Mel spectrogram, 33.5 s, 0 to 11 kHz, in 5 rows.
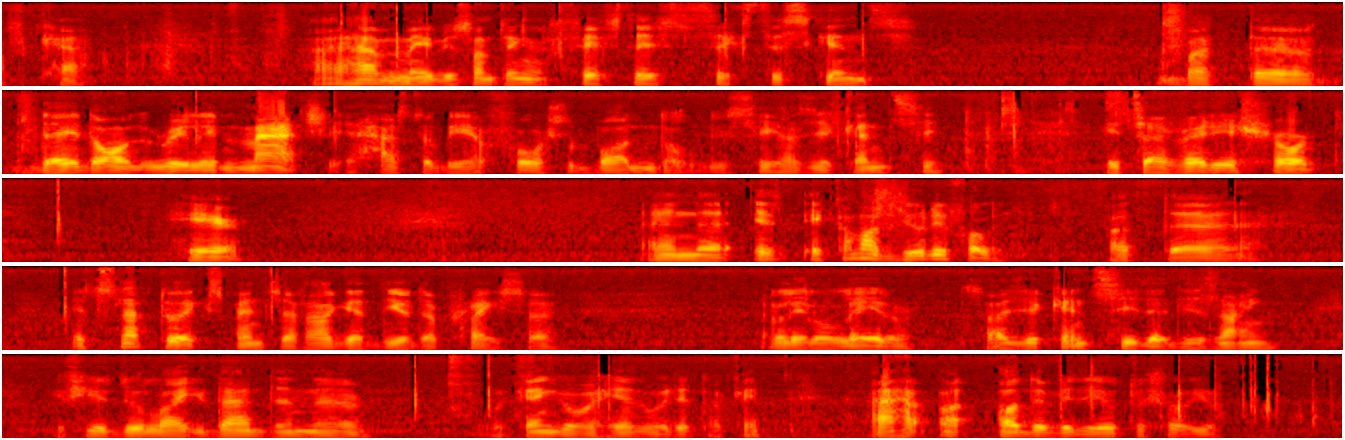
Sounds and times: Speech: 0.0s - 0.5s, 1.5s - 4.6s, 5.8s - 11.5s, 12.2s - 13.4s, 14.2s - 14.7s, 16.6s - 19.8s, 20.4s - 23.0s, 23.9s - 33.0s.

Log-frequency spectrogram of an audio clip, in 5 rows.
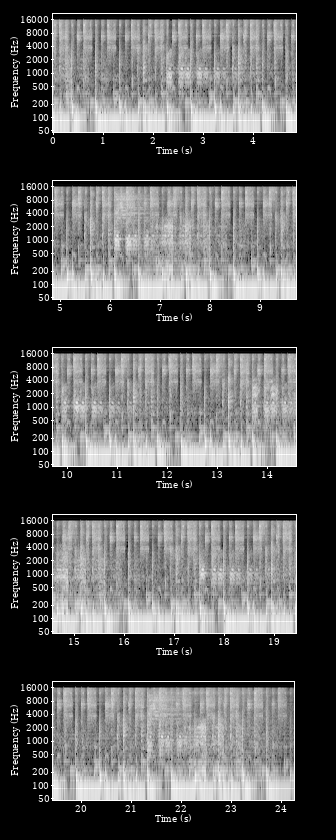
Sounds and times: Music: 0.0s - 24.2s.

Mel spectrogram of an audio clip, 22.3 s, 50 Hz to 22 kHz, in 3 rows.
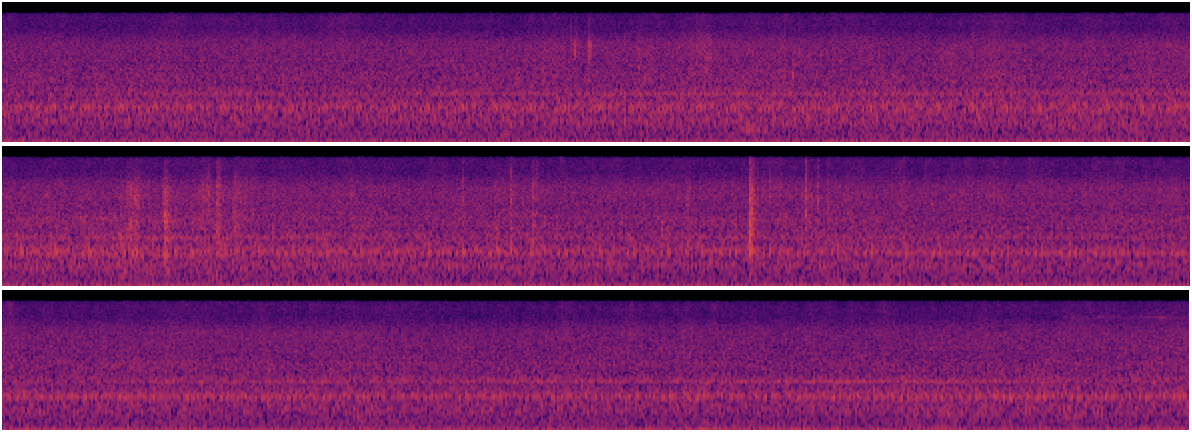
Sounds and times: Vehicle: 0.0s - 22.2s.

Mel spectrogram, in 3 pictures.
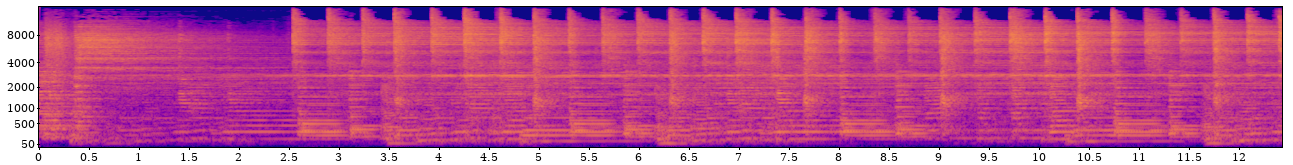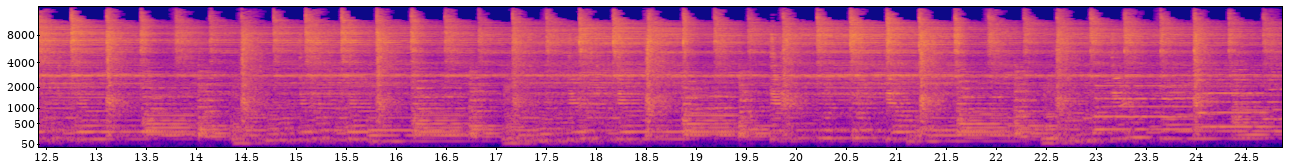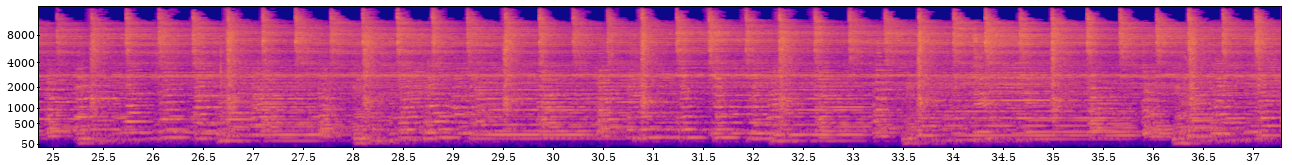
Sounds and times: Inside, large room or hall: 0.0s - 37.2s
Jazz: 0.0s - 37.2s
Orchestra: 0.0s - 37.2s.

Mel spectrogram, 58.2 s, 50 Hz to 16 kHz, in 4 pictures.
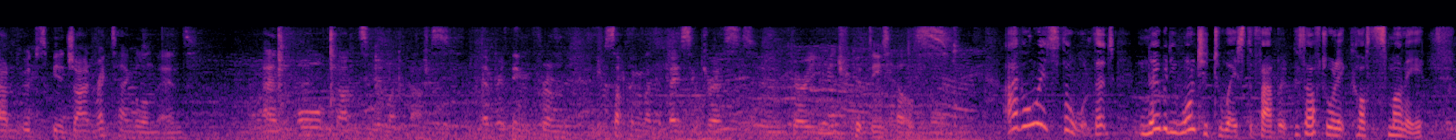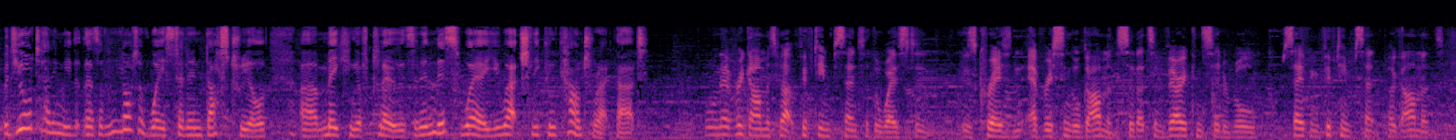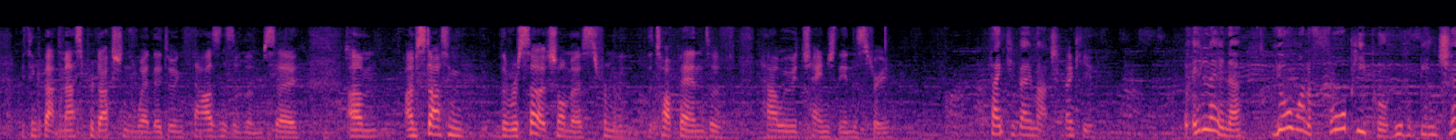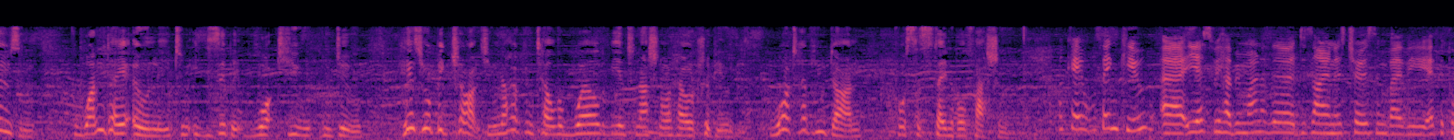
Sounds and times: Female speech, woman speaking: 9.4s - 21.0s, 39.0s - 40.0s, 41.0s - 58.2s.

